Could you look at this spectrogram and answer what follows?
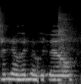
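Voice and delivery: normal talking voice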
